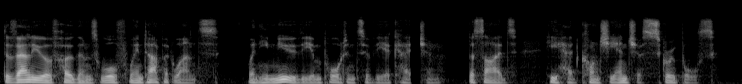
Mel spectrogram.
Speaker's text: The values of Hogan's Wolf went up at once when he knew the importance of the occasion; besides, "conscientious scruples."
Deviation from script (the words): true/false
true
